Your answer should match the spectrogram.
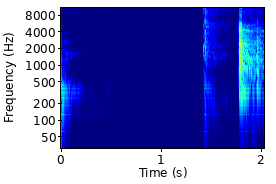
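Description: Mostly near silence: room tone between a woman's words. The end of one phrase is heard at the very start, a short faint sound comes about a second and a half in, and she starts speaking again near the end.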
